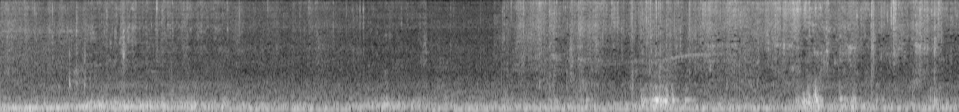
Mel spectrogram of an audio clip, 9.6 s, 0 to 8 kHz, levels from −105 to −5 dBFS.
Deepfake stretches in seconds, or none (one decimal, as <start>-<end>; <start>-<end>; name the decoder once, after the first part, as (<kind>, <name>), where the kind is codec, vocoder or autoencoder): 0.9-2.3 (vocoder, HiFi-GAN); 3.6-4.3; 7.9-8.7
